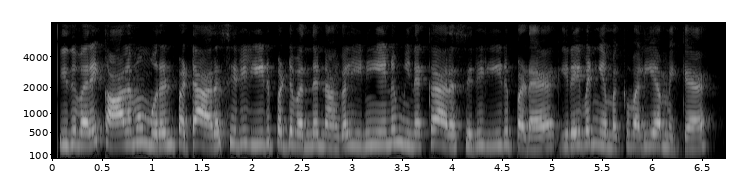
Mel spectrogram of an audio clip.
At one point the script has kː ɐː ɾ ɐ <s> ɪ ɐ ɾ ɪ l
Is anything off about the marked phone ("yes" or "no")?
no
